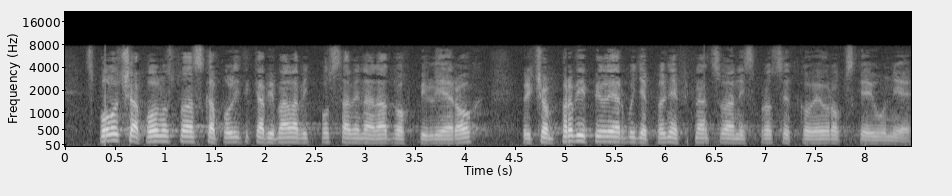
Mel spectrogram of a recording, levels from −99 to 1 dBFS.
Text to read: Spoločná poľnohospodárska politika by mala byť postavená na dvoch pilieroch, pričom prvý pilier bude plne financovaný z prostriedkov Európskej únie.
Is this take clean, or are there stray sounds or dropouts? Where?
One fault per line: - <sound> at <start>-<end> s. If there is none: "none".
- dropout at 6.2-6.3 s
